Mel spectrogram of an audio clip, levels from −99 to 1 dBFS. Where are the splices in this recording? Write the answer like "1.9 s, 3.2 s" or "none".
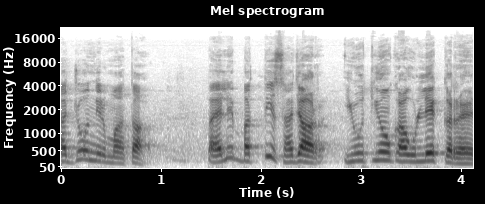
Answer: none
